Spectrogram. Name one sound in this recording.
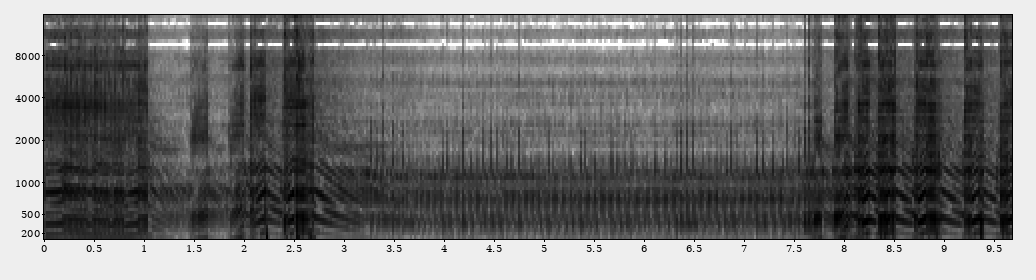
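A chainsaw engine revs up and down loudly, close by.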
